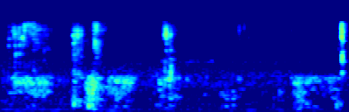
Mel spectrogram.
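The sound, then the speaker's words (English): Someone takes a sip of a drink, with a few soft, wet slurping and swallowing noises spread over a few seconds and no talking. “Sorry, I had to take a sip there.”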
